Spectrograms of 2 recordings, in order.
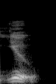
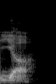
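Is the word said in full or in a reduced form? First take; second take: full; reduced. First: The word is said fully with a clear vowel. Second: The word is reduced with a weak vowel. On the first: The speaker calls it right. "If we enunciate ya, it would be you" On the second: The speaker calls it wrong. "not ya"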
